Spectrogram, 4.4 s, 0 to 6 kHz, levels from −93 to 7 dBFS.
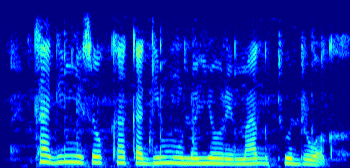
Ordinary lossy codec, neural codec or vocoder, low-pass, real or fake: none; none; 5.4 kHz; real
